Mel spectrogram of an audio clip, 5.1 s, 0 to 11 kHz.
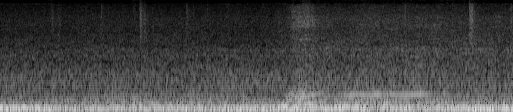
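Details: Ford Mustang GT 3V 4.6 V8 after a new engine, clutch, flywheel and headers install: a loud deep even exhaust rumble stays steady under throttle with no knocks or clatter. Normal, strong running.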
